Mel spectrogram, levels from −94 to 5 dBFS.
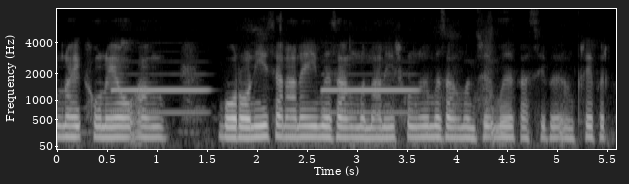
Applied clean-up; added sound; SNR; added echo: none; Wind instrument, woodwind instrument; 12 dB; none.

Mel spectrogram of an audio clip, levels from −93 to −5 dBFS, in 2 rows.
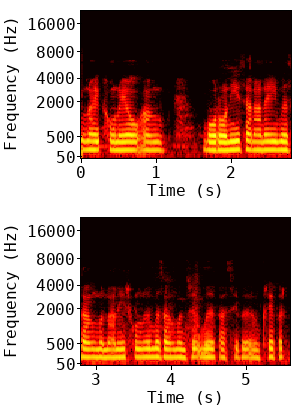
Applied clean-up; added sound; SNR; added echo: none; none; none; none.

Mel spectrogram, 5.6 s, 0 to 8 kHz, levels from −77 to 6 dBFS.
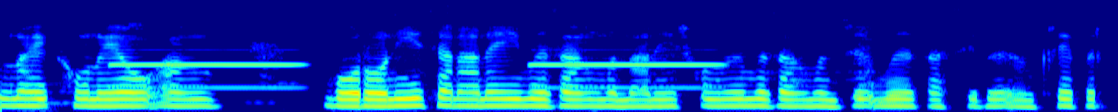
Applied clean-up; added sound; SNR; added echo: classical method Wiener filter.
